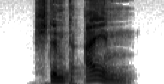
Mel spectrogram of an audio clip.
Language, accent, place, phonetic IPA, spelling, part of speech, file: German, Germany, Berlin, [ˌʃtɪmt ˈaɪ̯n], stimmt ein, verb, De-stimmt ein.ogg
- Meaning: inflection of einstimmen: 1. second-person plural present 2. third-person singular present 3. plural imperative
